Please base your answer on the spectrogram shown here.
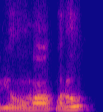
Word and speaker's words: व्योमा परो: व्योमा परो, तो यहाँ पर जो है व्योम और पर है, व्योमा वो उच्चारण में उस तरह का हो जा रहा है, व्योमा परो ये इस तरह का हो जा रहा है।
